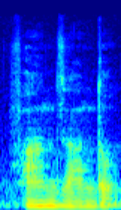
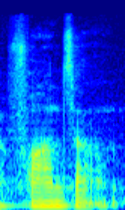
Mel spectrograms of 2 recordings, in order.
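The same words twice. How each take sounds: First: ファンズアンド fast, each word separate; ファンズアンド unlinked. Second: ファンズアン, ferns and run together; ファンズアン linked as one. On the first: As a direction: say ferns and apart. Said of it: "ファンズアンドじゃなくて". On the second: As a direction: link ferns into and. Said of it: "リンキングで". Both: Shown as a demonstration.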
